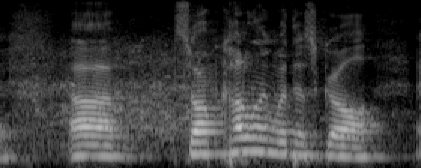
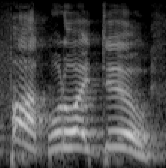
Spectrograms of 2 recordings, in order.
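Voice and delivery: panicked; 9 semitones higher, 9 dB louder than usual. Retold or imitated. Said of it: "I was just like".

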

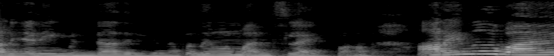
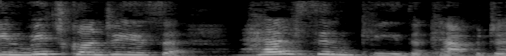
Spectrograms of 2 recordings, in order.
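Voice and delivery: drawn-out quizmaster reading; slow, deliberate game-show question; slow quiz question read; 3 semitones higher, much slower than usual. Acted. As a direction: read the question slowly and clearly. Quiz host reads question aloud.

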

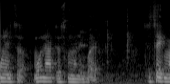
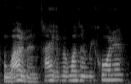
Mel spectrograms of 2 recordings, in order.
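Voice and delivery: ordinary talk

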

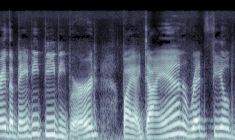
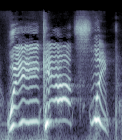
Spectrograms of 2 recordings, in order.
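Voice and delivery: high, slow exasperated shout; 4 dB louder, slower than usual. Acted. Animals kept awake by the bird, shouting. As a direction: stretch each word into a high cry. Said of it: "shouted all the animals".

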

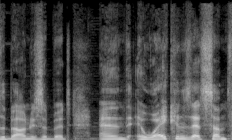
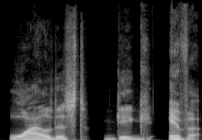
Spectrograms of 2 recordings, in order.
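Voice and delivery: slow, deliberate repeat; much slower than usual. Shown as a demonstration. Host repeating the interview question for effect, slow and drawn out. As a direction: draw out WILDEST GIG EVER at half speed.

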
